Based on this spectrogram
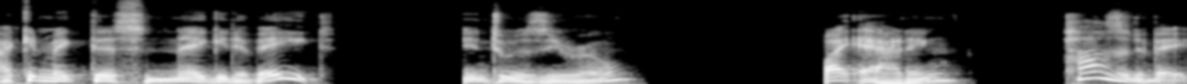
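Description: With an American accent and lively intonation, a man speaks at a moderate pace and very even loudness, leaving long, frequent pauses over a quiet background. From Texas. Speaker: math instructor. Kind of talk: lecture. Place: home room.

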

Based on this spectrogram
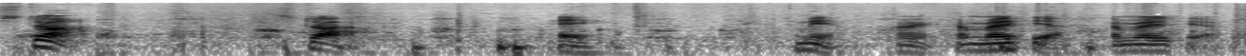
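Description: A man with an American accent speaks at a fairly slow pace, leaving long, frequent pauses. Noticeable background noise runs under his voice. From Massachusetts, Nantucket. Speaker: war veteran. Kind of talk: oral history interview. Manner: halting. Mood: reflective, somber recollection. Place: home room. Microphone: phone near.

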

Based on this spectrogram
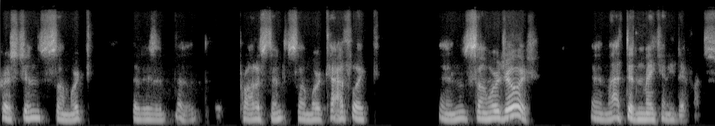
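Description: Speaking at a fairly slow pace with an American accent, the voice is dark, mellow and somewhat breathy, with ordinary pitch variation over a quiet background. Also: man. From United States. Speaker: war veteran. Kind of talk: storytelling to a class. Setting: video call. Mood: earnest, reflective. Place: home room. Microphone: video call.

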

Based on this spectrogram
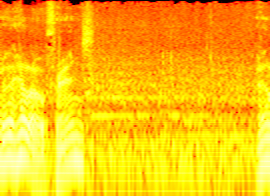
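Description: Music plays in the background of this dry recording with no echo. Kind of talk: casual vlog commentary. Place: open country. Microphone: phone near.

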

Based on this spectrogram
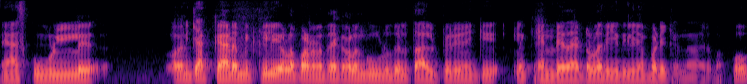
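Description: A man talks at a medium pitch. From Kerala, India (Idukki, then Ernakulam from age 7). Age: 20s. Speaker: actor. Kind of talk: interview. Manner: words not fully pronounced.

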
